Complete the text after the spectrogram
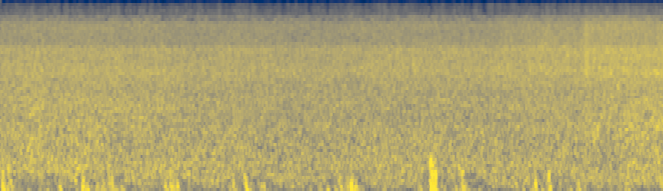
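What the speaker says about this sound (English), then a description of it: "Just another day at the beach" Steady beach ambience at Juno Beach Pier, with waves washing in and gusty wind buffeting the microphone, a constant broad roar with occasional low bumps.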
